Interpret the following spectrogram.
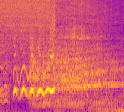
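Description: A person laughing in a wavering, hooting voice, its pitch rising and falling about five times a second, ending about a second in; a steady tone with a hiss follows.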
